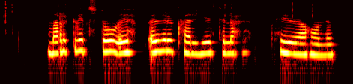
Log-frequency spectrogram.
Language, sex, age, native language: Icelandic, female, 12, Icelandic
